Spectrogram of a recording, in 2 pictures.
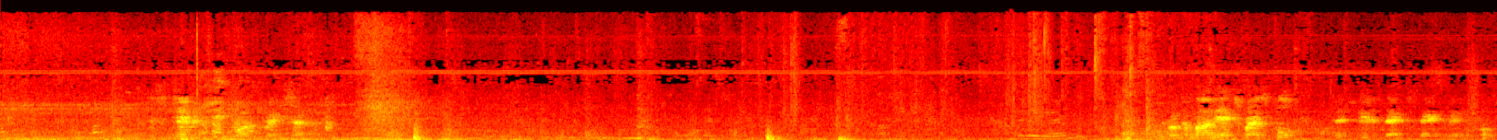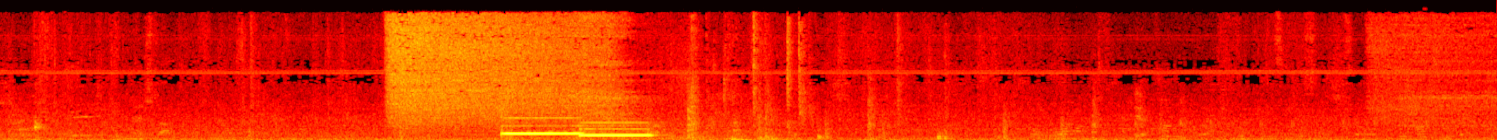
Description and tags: Subway operator announcement, interior recording, pressure release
